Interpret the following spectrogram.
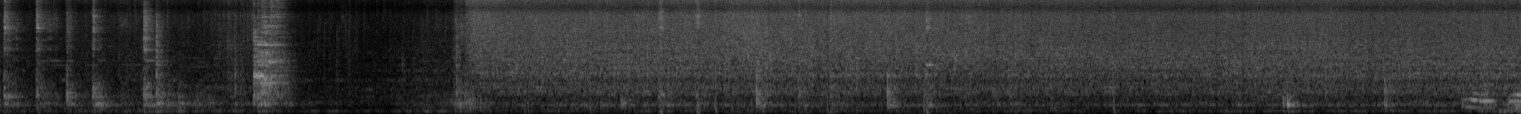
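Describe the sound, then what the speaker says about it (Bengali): Pumpkin being stir-fried in a pan opens with several clattering stirs and knocks, then breaks into a loud, continuous hiss of frying with occasional faint scrapes. "কুমড়া ভাজি করতেছি, শাপলা ভাজি করবো।"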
